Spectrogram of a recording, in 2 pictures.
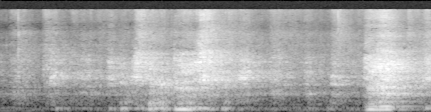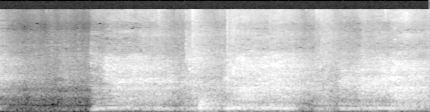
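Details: A red female Siberian Husky vocalizes in irregular, throaty bursts, rising to louder, drawn-out yowls near the end.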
